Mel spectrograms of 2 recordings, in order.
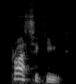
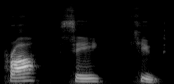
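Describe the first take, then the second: First: Said in the usual way. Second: Slow, each syllable pulled apart. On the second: Shown as a demonstration. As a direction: sound out each syllable slowly. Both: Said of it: "Let's count the syllables".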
